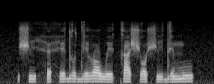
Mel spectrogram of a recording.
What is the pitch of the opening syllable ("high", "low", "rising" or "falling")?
low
